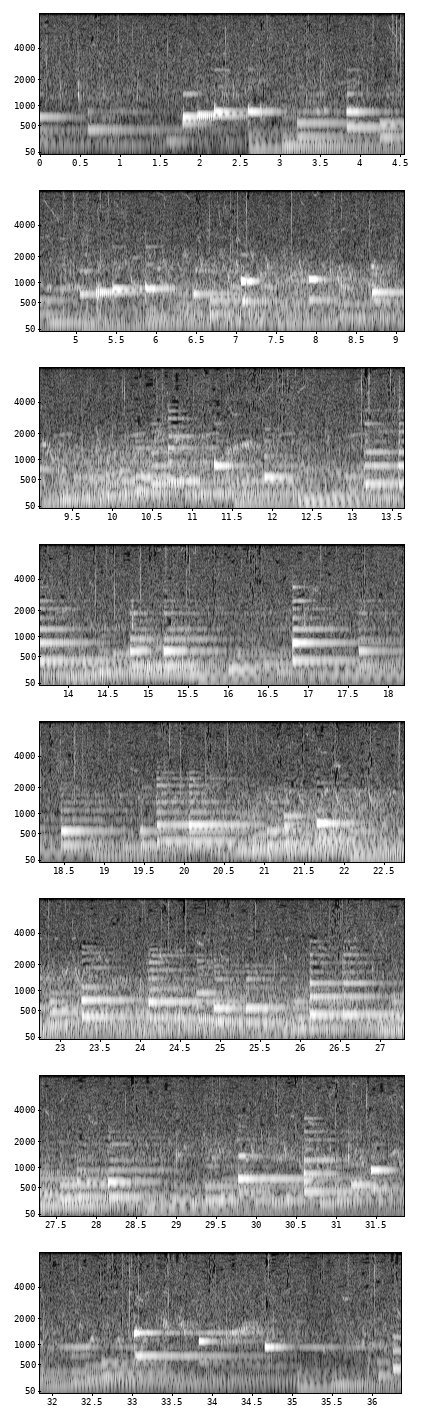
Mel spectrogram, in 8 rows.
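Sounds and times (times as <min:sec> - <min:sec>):
rain: 0:00.0 - 0:36.3
sea: 0:00.0 - 0:36.3.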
